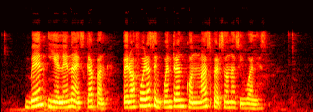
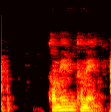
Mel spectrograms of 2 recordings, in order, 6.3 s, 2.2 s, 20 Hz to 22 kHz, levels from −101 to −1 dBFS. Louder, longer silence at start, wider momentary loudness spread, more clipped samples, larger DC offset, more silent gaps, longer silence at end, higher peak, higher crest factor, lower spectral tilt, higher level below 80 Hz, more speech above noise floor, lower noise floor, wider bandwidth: first, -20 LUFS vs -29 LUFS; first, 0.5 s vs 0 s; second, 11 LU vs 16 LU; neither; neither; neither; first, 0.95 s vs 0 s; first, -4 dBFS vs -12 dBFS; about the same, 18 dB vs 18 dB; second, -4.5 dB/octave vs -9 dB/octave; second, -60 dBFS vs -54 dBFS; second, 39 dB vs 52 dB; second, -59 dBFS vs -79 dBFS; about the same, 7.2 kHz vs 6.8 kHz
